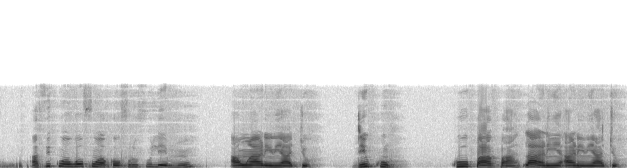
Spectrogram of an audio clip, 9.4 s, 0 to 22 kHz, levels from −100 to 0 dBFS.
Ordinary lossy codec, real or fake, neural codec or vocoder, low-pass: none; real; none; 10.8 kHz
